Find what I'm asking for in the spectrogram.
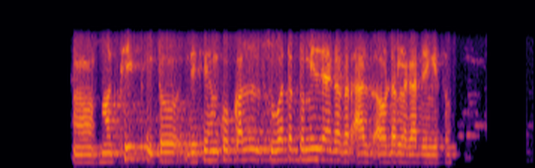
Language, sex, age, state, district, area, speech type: Hindi, male, 18-30, Bihar, Vaishali, rural, conversation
